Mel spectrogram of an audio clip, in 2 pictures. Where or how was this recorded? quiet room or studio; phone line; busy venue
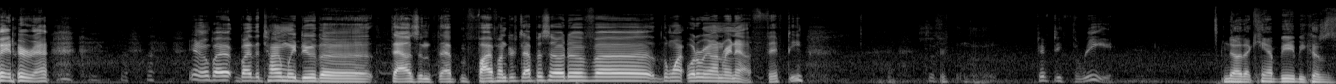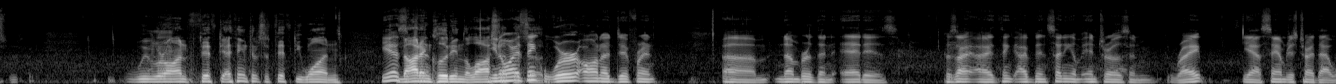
busy venue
